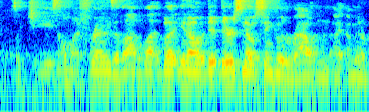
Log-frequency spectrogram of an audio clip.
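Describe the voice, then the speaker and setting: Amid noticeable background noise and audible room echo, a man speaks at a fairly quick pace. His voice is medium in pitch with ordinary pitch variation. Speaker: student club president. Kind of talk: speech. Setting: room with audience, no microphones. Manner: loud. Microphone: no mic, speaking from the chest.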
